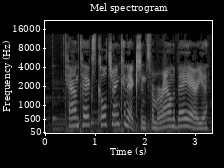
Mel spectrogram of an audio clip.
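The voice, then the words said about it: Put-on Texas accent. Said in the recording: “in a Texas accent ... That was just excellent ... It was a little bit flawed”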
